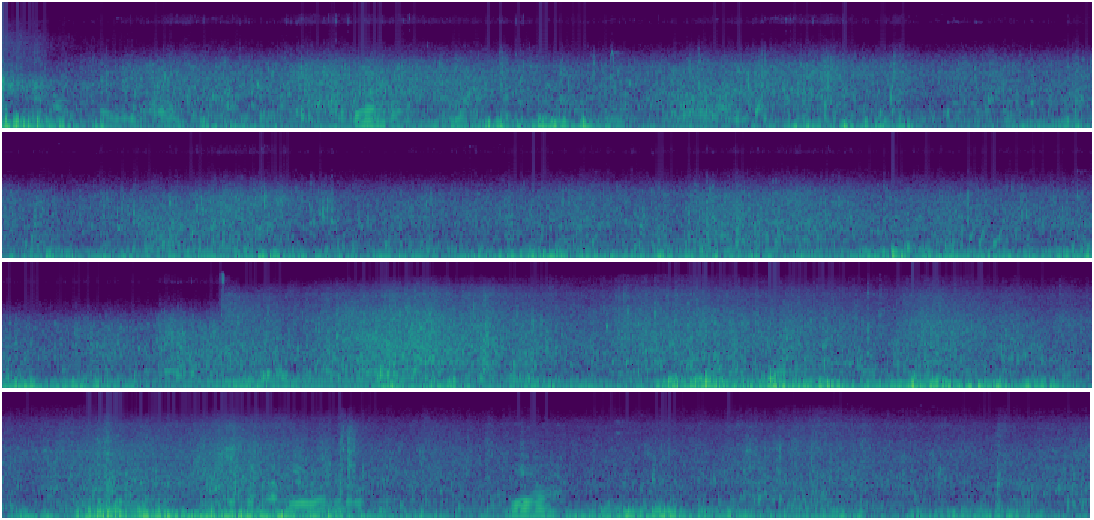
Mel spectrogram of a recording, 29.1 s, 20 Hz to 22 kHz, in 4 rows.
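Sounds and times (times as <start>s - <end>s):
small waves lapping on rocks: 0.0s - 29.0s
wind buffeting microphone: 0.0s - 29.0s.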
